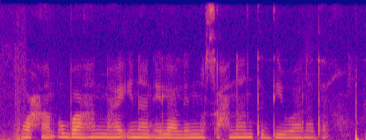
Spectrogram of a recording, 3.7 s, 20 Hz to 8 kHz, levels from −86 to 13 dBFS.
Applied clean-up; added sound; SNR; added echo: none; none; none; none.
